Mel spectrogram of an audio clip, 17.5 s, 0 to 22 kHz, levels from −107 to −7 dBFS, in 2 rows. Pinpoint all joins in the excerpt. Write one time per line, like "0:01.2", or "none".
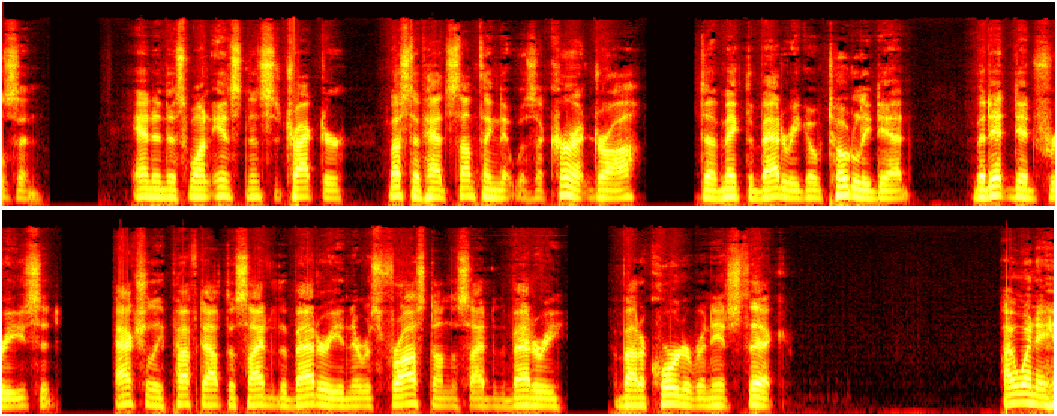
none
